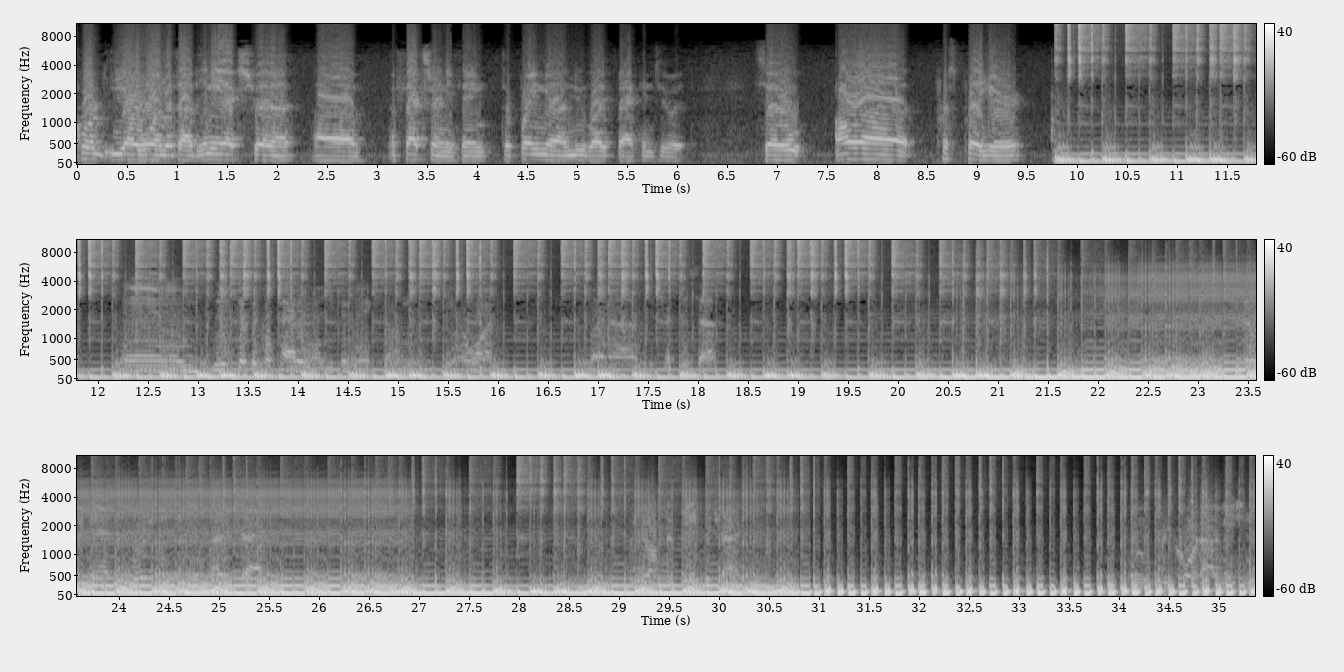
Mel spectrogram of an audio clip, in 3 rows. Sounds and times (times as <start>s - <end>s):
Speech: 0.0s - 6.2s, 6.8s - 9.5s, 12.2s - 16.0s, 16.9s - 18.3s, 23.4s - 25.5s, 29.1s - 30.3s, 34.1s - 35.3s
Sampler: 9.8s - 35.3s.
